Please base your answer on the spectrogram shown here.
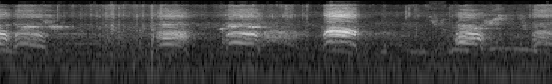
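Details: Crows around a house in a sudden commotion, flying about and calling; loud harsh caws, five main calls about one per second, each a hoarse downward-bending note, with faint voices nearby.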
